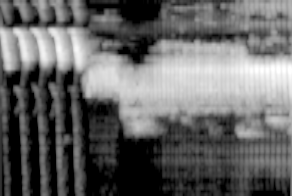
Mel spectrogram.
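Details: Belgian canary in campainha (bell) style for training young birds: five fast descending slurred notes, then a lower sustained rolling trill that quickens and brightens.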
